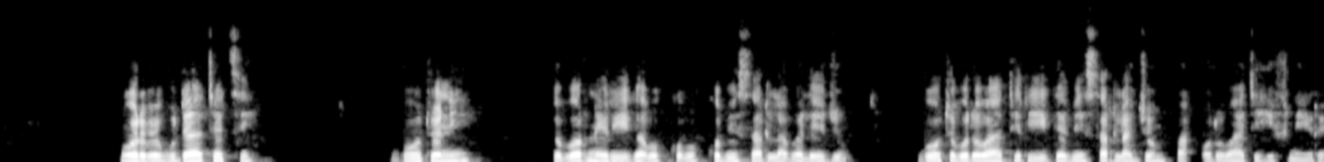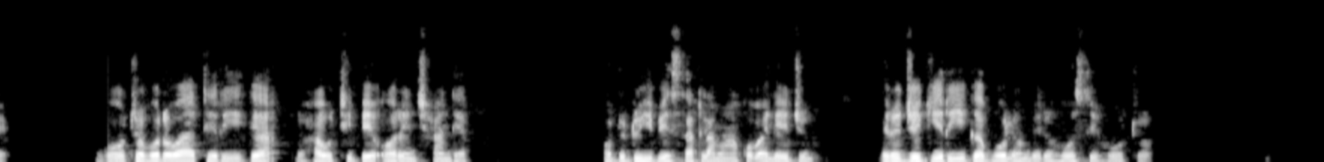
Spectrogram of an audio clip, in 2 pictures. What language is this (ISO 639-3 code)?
ful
